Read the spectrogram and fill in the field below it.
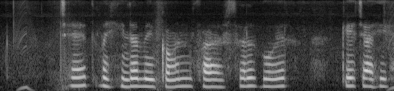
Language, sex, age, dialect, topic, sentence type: Bhojpuri, female, <18, Western, agriculture, question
